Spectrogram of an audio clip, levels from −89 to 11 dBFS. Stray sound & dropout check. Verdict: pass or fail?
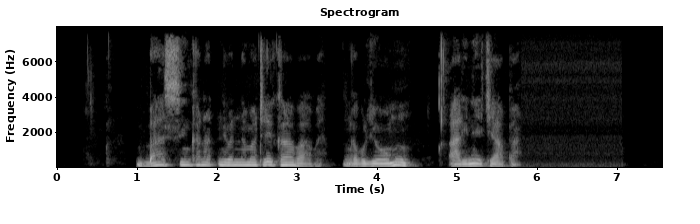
pass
